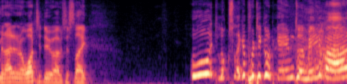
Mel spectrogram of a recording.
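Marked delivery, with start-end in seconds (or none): 2.9-5.2 put-on high, lilting Indian accent, a little louder. Pub fan hiding he's English, mock Indian accent. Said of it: "we didn't know you were Indian".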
